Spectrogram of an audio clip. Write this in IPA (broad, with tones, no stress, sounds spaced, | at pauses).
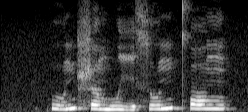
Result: k u˨˩˦ n ʂ ə˨˩ m w i˨˩˨ s u˧˥ n t̪ʰ ɔ˧ ŋ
